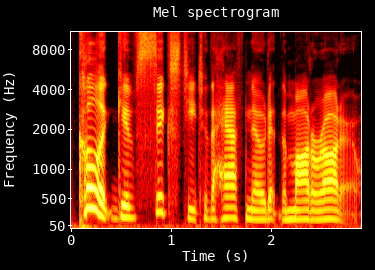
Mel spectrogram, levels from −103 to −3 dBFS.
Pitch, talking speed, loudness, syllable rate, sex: 180 Hz, 205 wpm, -21 LUFS, 6.0 syllables/s, female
